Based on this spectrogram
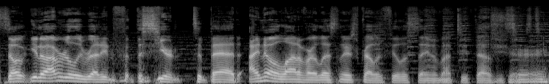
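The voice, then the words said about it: Talking through barely opened mouth. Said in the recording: “I can only open my mouth a little bit, kind of like, you know, that little slot that C-3PO has for a mouth. That's kind of what I'm talking out of right now. So if I sound a little weird,”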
